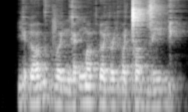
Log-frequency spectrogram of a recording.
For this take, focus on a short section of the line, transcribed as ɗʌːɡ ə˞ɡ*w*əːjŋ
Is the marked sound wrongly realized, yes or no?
yes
